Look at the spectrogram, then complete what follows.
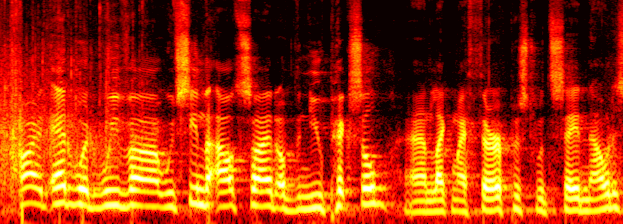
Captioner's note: applause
